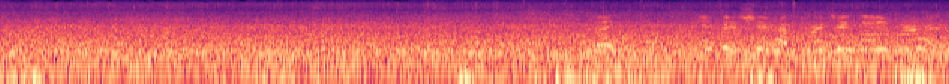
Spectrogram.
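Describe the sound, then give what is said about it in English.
A river flows with a steady, loud rush of churning water, an unbroken hiss that holds even for the whole stretch, with faint voices briefly surfacing toward the end. “It's actually a river.”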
